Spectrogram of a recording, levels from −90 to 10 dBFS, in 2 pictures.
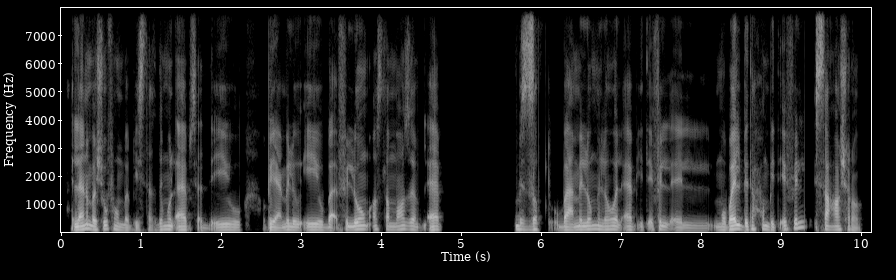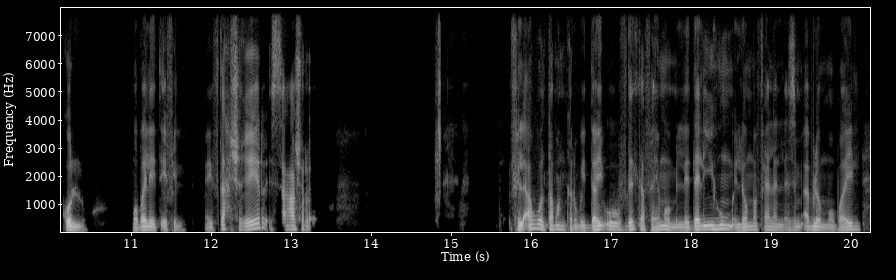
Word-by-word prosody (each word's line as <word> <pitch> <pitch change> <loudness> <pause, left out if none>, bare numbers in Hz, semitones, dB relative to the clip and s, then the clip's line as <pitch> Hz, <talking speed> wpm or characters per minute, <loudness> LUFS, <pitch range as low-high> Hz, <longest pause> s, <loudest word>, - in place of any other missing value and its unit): اللي 105 +3 +7
أنا 135 - +5
باشوف 125 +3 +2
هم 105 - -1
بيستخدموا 95 +7 -2
الapps 105 +2 +1
قد 80 - -8
إيه 100 +3 +1
و 95 -2 -1 0.3
وبيعملوا 95 +1 +2
إيه 100 0 +2
وباقفل 100 +3 +1
لهم 120 +2 +6
أصلًا 110 -1 -4
معظم 115 0 0
الapp، 110 +1 +5 1.0
بالضبط، 110 -1 +2
وباعمل 100 +2 +2
لهم 120 +2 +2
اللي 110 -1 +1
هو 115 0 +3
الapp 110 -1 -3
يتقفل 110 +3 -3
ال 80 -3 -6
الموبايل 115 +6 +7
بتاعهم 120 0 0
بيتقفل 155 +11 0
الساعة 110 -2 +4
22:00 90 -7 -1
كله، 95 -7 +2 0.6
الموبايل 105 +2 +2
يتقفل 95 -7 -5 0.3
ما - - -8
يفتحش 125 +8 -3
غير 130 +9 +1
الساعة 120 0 -4
10:00 120 - -3 2.5
في - - -7
الأول 145 -1 +3
طبعًا 120 0 -3
كانوا 90 -6 -7
بيتضايقوا، 105 +7 +1
وفضلت 115 +5 -3
أفهمهم 110 0 -2
إن 90 0 -3
ده 115 - +3
ليهم 125 +2 +2
اللي 95 +2 -2
هم 110 +2 -3
فعلًا 105 0 -6
لازم 100 +2 -8
قبل 110 +1 0
الموبايل 95 +4 -4
110 Hz, 155 wpm, -24 LUFS, 95-120 Hz, 2.5 s, اللي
